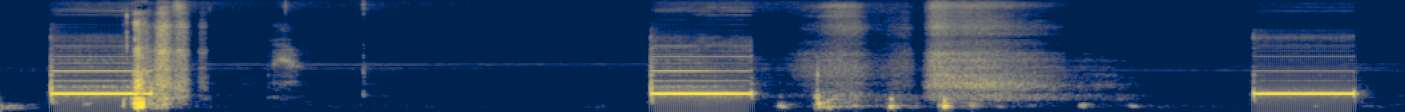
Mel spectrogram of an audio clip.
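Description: Telephone ringback tones on an outgoing phone call: three steady, mid-pitched beeps, each about a second long and spaced roughly six seconds apart. Soft breathy snorts and stifled sounds fill the gaps between them.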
